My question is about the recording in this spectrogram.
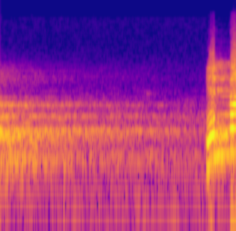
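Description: A pause in a man's speech over a microphone in a large hall: the reverberation of his amplified voice dies away slowly into faint room tone.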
